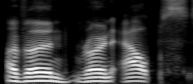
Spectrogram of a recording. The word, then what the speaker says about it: Auvergne-Rhône-Alpes: Southam, what's the pronunciation of the new race? Auvergne-Rhône-Alpes is the correct name of the race.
